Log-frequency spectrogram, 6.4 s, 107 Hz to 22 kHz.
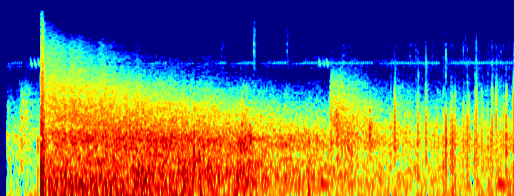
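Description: A large 5-inch aerial firework shell (Golden Rain) bursting with a sharp bang about half a second in, followed by a dense crackling rush that slowly fades as the golden trails fall. A second, weaker burst comes about four seconds in, then scattered pops.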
